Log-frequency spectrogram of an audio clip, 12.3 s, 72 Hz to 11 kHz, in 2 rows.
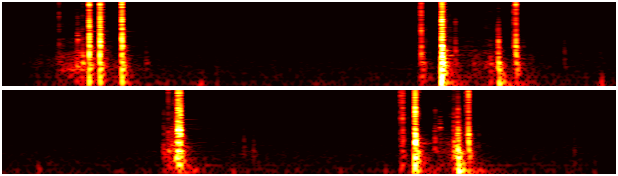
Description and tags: CAR-HANDBRAKE, Volkswagen Golf GLE 1992 1.8 Automatic, handbrake, various speeds, engine off-0001
Part of Cars & other vehicles -pack, which includes sounds of common cars. Sounds of this pack are just recordings with no further processing. Recorded in 2014, mostly with H4n & Oktava MK012.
